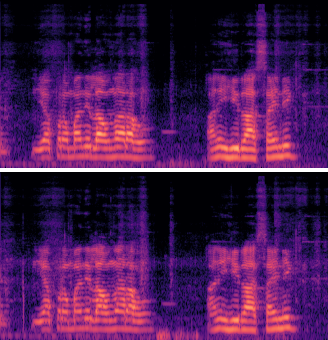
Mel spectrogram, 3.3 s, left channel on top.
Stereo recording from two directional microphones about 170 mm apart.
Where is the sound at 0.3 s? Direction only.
Centre (ahead or behind); by 1.4 s 25° left (ahead or behind).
